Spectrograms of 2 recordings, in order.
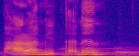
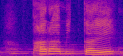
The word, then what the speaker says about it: pāramitā: 바라밀 혹은 바라밀다는 파라미타의 한자식 발음으로 피안에 이른 상태 또는 최상의 상태를 의미합니다.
